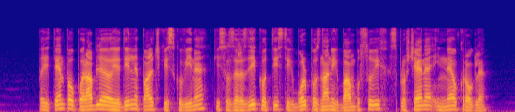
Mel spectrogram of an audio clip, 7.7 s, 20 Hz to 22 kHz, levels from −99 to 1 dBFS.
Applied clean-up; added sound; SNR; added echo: none; none; none; none.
